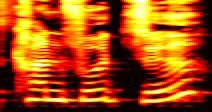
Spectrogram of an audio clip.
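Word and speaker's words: Kong Fuzi: okay so um again his name is khan futsu we call him confucius just because westerners couldn't really pronounce this in the correct way he's a real person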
